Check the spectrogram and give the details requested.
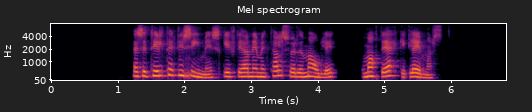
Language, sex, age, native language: Icelandic, female, 40-49, Icelandic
